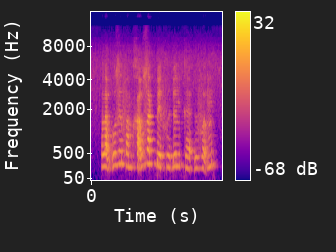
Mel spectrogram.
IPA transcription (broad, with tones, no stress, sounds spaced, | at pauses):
l a̰˧˨ w ʔ u˧ z ɨ˧ f a̤˨˩ m x a̰˧˥ w z a˦˥ k̚ ɓ e˨˦ f ɨ̤˨˩ ɗ ɨ˧ n k ɛ̤˨˩ ʔ ɨ̤˨˩ v ə̰˧˥ m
